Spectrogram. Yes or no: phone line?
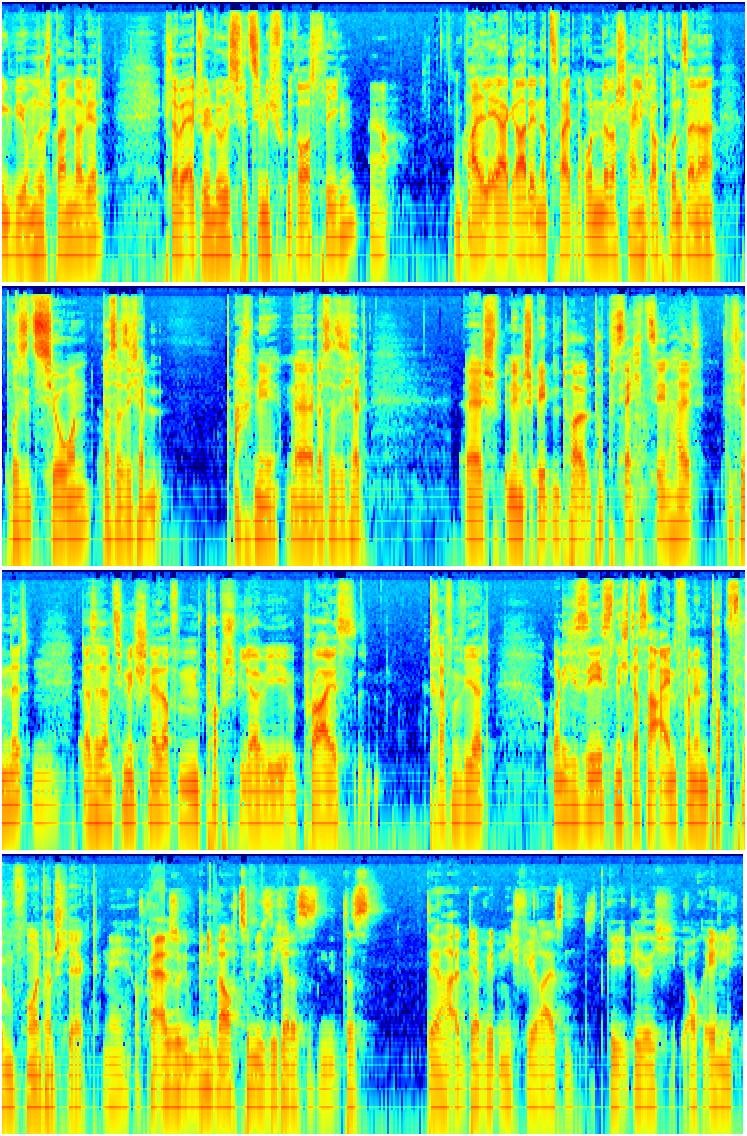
no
